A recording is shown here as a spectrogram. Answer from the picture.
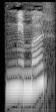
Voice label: "nimar", Punjabi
